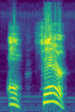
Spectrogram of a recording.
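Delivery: hushed excited cry; breathless boy's exclamation. A narrator's reading. Boy crying out at window.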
